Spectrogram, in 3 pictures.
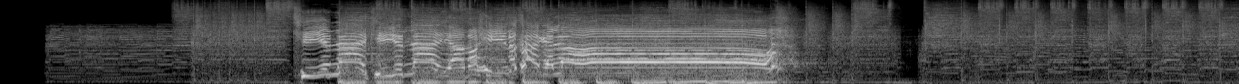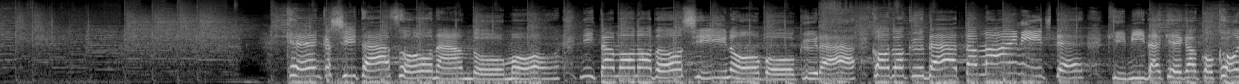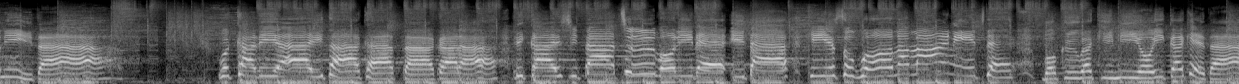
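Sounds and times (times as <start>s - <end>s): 
a cappella singing: 3.0s - 8.0s, 15.2s - 26.0s, 27.0s - 37.1s.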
